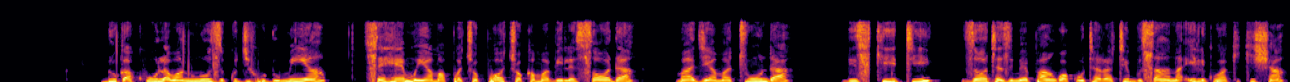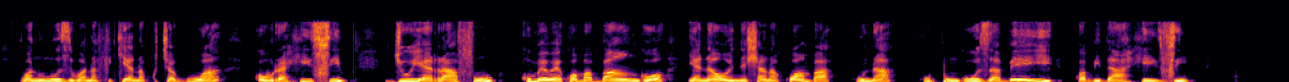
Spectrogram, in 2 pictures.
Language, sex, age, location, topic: Swahili, female, 36-49, Nairobi, finance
